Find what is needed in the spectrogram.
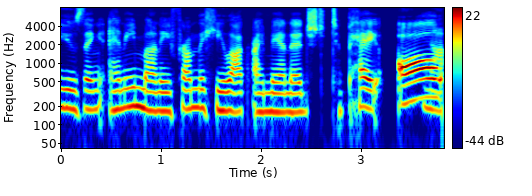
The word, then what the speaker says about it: HELOC: I recently got approved for a HELOC. Is that how you pronounce it? – That is how you pronounce it.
